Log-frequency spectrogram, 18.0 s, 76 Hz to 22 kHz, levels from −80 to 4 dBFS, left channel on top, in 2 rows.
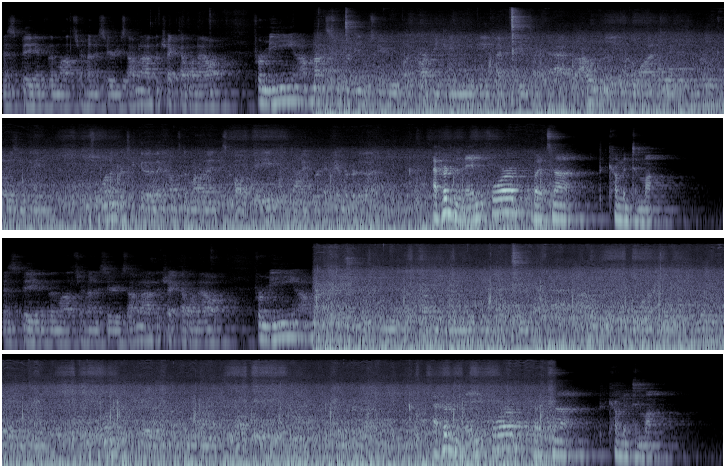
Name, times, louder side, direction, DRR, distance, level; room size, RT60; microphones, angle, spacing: voice 1, 0.0-2.7 3.1-9.6 10.0-13.7, left 1 dB, 55° left, -1 dB, 1.6 m, -34 dB
sound 1, 1.6-8.1, left 3 dB, 75° left, 1.6 m, -45 dB
sound 2, 3.9-16.0, right 3 dB, 40° right, 0.3 m, -27 dB
voice 2, 14.4-16.2 16.6-17.1, left 4 dB, 40° left, 4 dB, 0.4 m, -25 dB
12.0 x 4.7 x 3.9 m, 1.1 s
head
